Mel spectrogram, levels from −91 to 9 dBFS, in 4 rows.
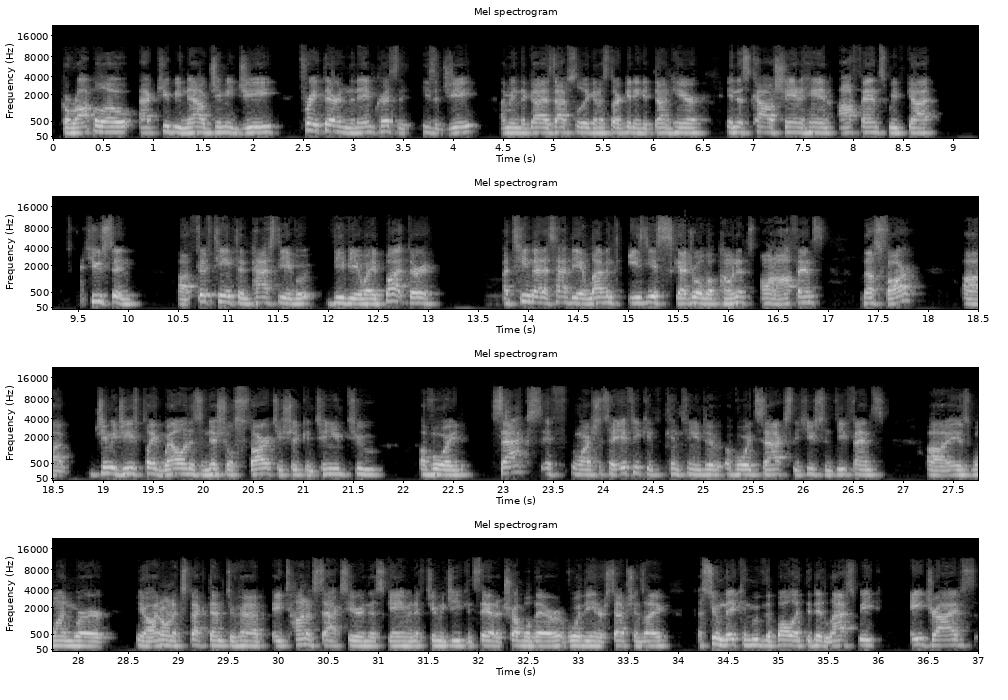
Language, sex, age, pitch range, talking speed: English, male, 30-49, 135-155 Hz, 215 wpm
